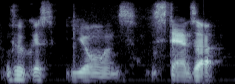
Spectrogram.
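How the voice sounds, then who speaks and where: A man's voice: low-pitched, little pitch movement, very slow, sharp tone. A man narrating scene headings and stage directions in a scripted table read. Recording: dull lo-fi audio.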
